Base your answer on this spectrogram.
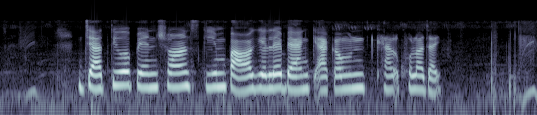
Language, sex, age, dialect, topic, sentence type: Bengali, female, 18-24, Northern/Varendri, banking, statement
